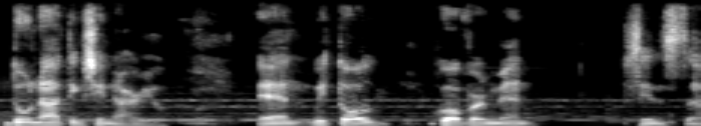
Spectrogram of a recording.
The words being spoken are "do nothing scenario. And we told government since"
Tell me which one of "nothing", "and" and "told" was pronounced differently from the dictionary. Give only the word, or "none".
nothing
